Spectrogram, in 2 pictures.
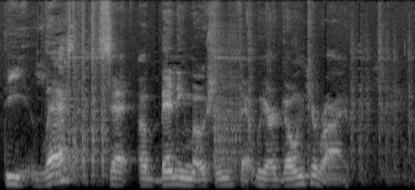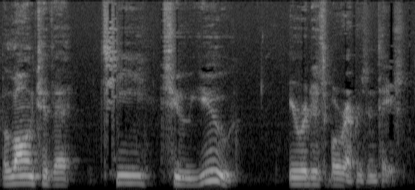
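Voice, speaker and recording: A man with a slightly husky voice giving a methodical, step-by-step explanation as a science instructor at a whiteboard. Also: mid-range voice, normal speed, a little mellow, slight background noise. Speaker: chemistry instructor.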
